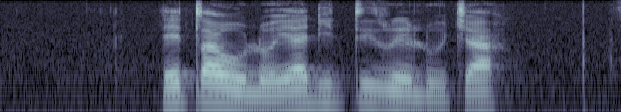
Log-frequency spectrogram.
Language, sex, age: Northern Sotho, male, 20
